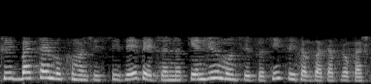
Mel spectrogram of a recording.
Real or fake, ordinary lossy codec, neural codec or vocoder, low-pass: real; AAC, 16 kbps; none; 3.6 kHz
